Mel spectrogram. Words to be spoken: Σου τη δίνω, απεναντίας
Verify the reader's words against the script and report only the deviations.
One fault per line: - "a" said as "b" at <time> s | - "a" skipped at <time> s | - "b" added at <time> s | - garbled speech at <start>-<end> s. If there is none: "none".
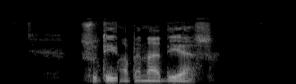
- "δίνω" skipped at 1.1 s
